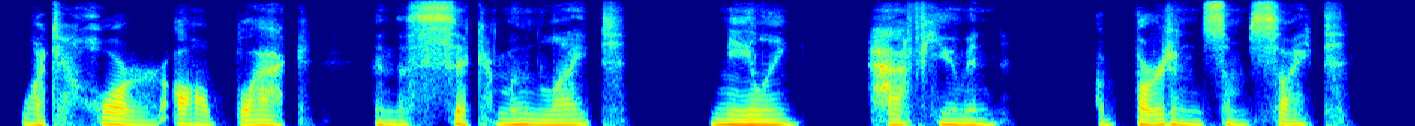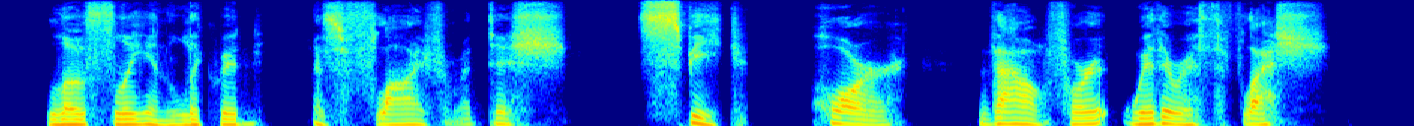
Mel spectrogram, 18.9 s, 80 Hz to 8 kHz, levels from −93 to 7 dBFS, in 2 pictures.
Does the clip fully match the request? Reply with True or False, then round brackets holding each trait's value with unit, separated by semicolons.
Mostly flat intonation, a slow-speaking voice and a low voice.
True (1.9 semitones; 90 wpm; 120 Hz)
